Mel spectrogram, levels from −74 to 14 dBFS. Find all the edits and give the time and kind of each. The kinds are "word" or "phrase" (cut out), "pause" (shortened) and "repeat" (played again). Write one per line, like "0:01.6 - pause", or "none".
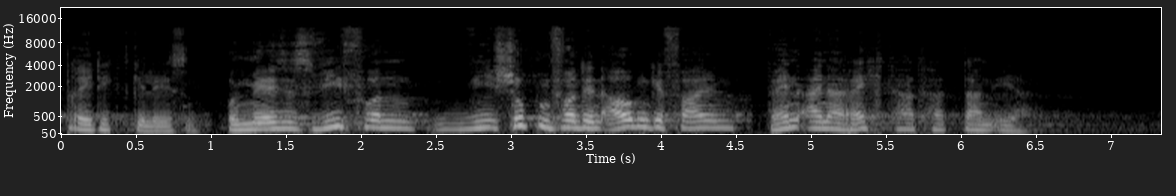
0:01.0 - pause
0:02.4 - pause
0:04.6 - pause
